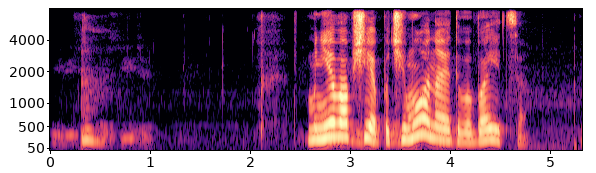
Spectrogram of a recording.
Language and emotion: Russian, neutral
